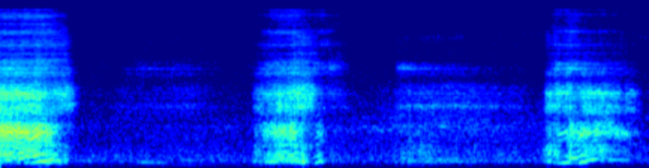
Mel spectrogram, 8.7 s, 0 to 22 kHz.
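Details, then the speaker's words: Child asleep after a tiring day playing outside, snoring loudly: slow, regular rasping breaths about 17 a minute with quiet pauses between them. "got really tired today playing outside. He's snoring pretty loudly."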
